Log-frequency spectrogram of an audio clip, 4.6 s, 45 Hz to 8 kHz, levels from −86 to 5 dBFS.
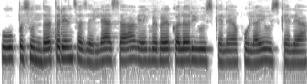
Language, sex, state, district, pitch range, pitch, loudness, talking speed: Konkani, female, Goa, North and South Goa, 185-200 Hz, 195 Hz, -16 LUFS, 155 wpm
